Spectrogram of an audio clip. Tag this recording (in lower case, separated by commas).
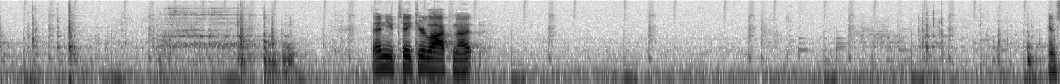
music, speech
